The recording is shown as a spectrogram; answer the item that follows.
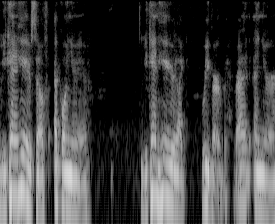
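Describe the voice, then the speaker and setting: A man with a dark, mellow tone speaks at a moderate pace, with ordinary pitch variation and long, frequent pauses. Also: medium pitch for a man. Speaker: tarot reader streamer. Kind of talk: casual livestream talk. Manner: loud, projecting; casual.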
